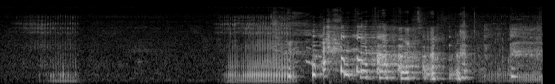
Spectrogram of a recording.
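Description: Quiet breath sound, then a loud, rough, rattling noise on breathing that fits snoring in a sleeping animal.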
